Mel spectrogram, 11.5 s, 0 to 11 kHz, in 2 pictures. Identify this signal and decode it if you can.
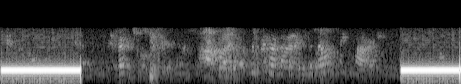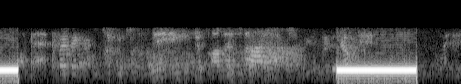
Ringback tone (Europe, 425 Hz), with speech.
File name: out- -2007- - - .17021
